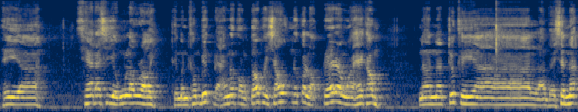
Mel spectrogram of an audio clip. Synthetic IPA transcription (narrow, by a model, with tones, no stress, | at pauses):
t̪ʰi˨˩aː˨˩ | sɛ˧ɗa̰ː˧˥sɨ̰˧zʊ̰˧˨ŋ͡mlə˧wzo˨˩jt̪ʰi˨˩mï˨˩ŋ̟xə˧wŋ͡mɓi˦˥ət̚ɗa̰ː˧˨ŋnɔ˨˦kɔ˨˩nt̪o˦˥t̚hə˧jsə˨˦wnɔ˨˦kɔ˨˦lwə˨˩t̚ze˨˦˥zaː˧ŋwaː˨˩jɦa˧jxə˧wŋ͡m | ne˧nː˨˦t͡ɕɨ˦˥ək̚xiː˧˨laː˨˩vḛ˧˨sï˧ŋ̟ʔaː˧˦˥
